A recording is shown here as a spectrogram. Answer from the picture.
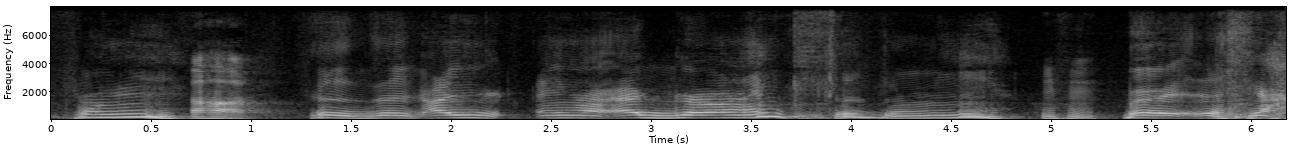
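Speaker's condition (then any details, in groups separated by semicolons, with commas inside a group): Cerebral palsy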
